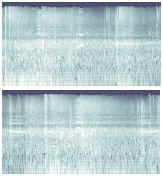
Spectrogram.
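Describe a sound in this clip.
Heavy naval guns boom in repeated deep blasts.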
